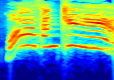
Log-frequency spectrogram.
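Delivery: very high, drawn-out cry of relief; exhilarated exclamation. Acted. Giraffe breaking out of the frame, exhilarated exclamation. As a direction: stretch it out high, bursting free.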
